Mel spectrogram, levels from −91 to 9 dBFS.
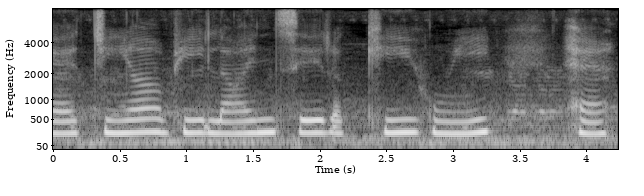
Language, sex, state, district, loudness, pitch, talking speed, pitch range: Hindi, female, Uttar Pradesh, Lucknow, -11 LUFS, 240 Hz, 100 wpm, 230-245 Hz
